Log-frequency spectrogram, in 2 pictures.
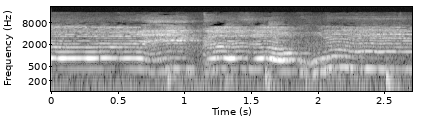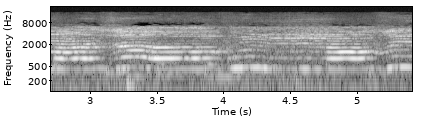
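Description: A young boy chanting Quranic recitation in the melodic tilawah style, holding long, ornamented notes with short breaks for breath between phrases.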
